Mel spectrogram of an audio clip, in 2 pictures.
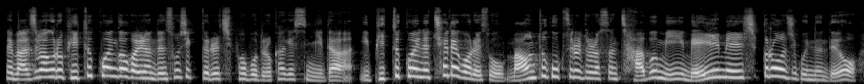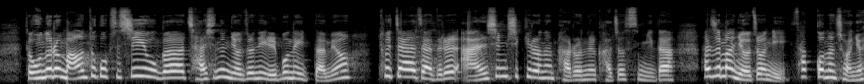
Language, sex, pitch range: Korean, female, 235-345 Hz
